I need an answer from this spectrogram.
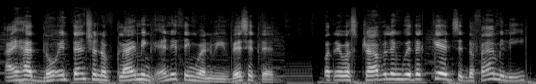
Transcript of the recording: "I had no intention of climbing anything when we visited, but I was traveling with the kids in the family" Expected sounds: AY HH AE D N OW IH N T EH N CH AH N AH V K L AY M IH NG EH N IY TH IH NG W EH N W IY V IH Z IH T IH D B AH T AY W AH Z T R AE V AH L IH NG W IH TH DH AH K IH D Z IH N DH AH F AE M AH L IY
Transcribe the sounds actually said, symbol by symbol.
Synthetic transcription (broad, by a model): AY HH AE D N OW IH N T EH N SH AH N AH V K L AY M IH NG EH N IY TH IH NG W EH N W IY V IH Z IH T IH D B AH T AY W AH S T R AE V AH L IH NG W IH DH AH K IH D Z IH N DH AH F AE M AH L IY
